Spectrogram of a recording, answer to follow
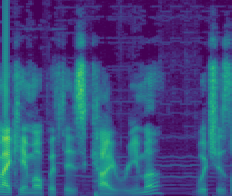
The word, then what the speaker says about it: Cairema: But the name I came up with is Kairima, which is like an anagram for America. How do you So spell that?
